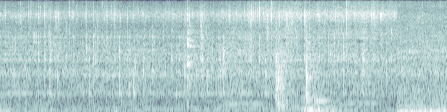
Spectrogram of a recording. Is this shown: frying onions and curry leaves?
yes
